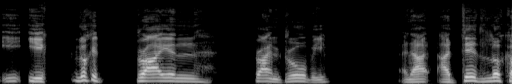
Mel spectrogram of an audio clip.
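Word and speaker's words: Brobbey: I think you look at Brian Brian Broby and I I did look on a YouTube video to see him say his own name and I remember that because it rhymes with Steven Broady that I told Andrew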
